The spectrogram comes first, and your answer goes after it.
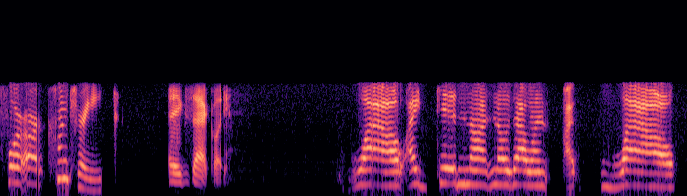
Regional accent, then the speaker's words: South Carolina, United States; I grew up in South Carolina. I I was not born in South Carolina

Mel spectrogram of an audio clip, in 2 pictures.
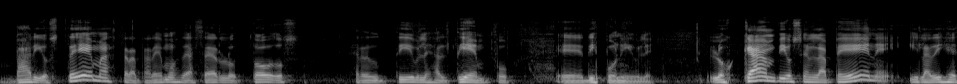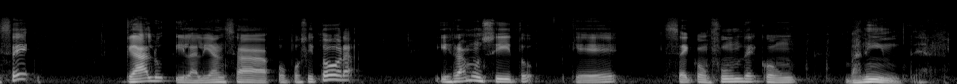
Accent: Dominican Republic

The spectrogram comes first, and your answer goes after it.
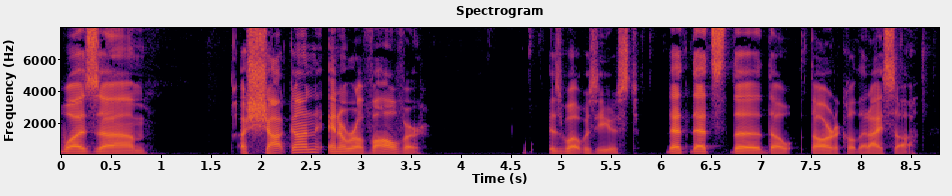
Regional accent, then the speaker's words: Massachusetts, United States; now in Florida, United States; I grew up in Massachusetts

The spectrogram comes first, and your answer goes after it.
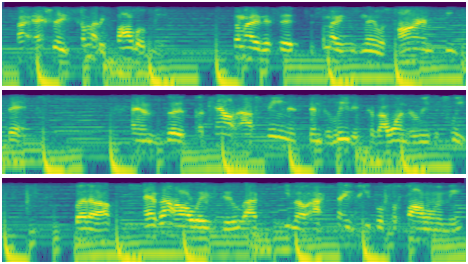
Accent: Mississippi, United States; moved away; also born or lived in Montgomery, Alabama; I'm from Mississippi

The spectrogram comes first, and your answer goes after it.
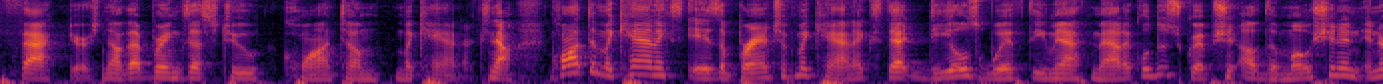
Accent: Chicago, Illinois, United States; I grew up in Chicago, not the south side of Chicago, but in the south suburbs

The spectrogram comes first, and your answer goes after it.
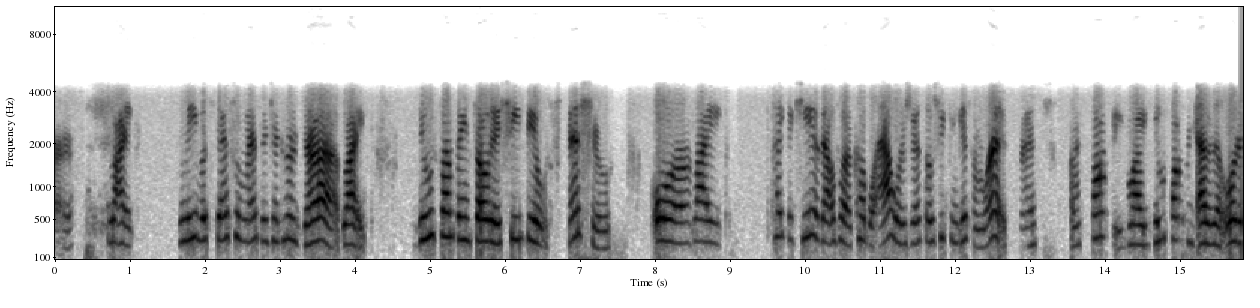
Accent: Midwest, United States; I'm from the Midwest

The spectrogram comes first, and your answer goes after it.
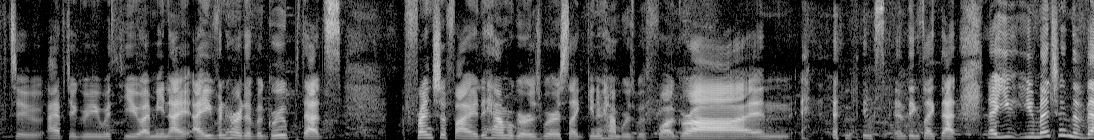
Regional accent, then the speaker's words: United States; now in Paris, France; as an American

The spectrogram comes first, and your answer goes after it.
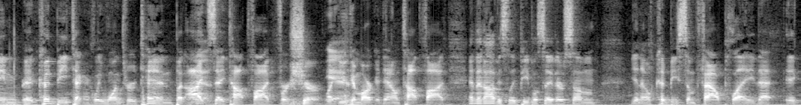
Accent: Philadelphia, Pennsylvania, United States; I'm from Philadelphia

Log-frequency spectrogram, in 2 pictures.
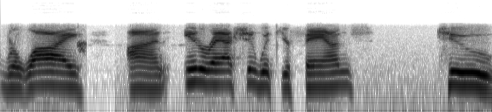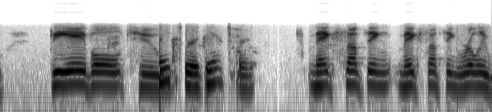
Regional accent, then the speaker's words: Canada; we're from Canada.

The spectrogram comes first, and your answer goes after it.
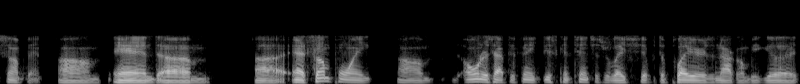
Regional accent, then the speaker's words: Ann Arbor, Michigan, United States; I grew up in Michigan, Ann Arbor

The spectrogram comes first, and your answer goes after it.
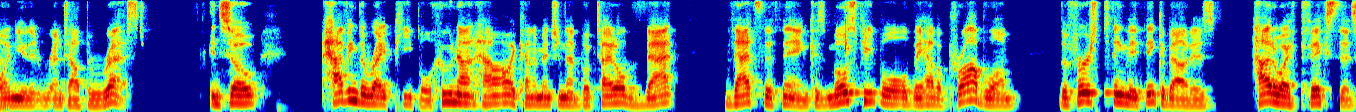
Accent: Houston, Texas, United States; now in Denver, United States; I'm from Houston

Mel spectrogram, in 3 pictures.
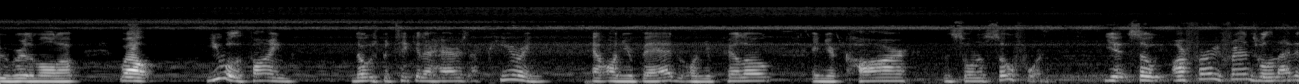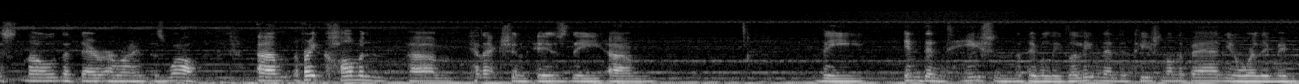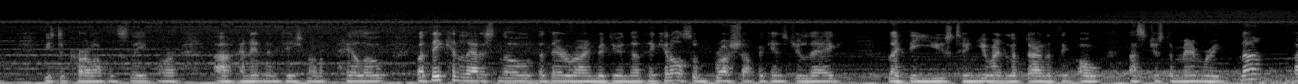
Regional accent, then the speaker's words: Ireland; now in United Kingdom; I'm Irish. I'm not Scottish

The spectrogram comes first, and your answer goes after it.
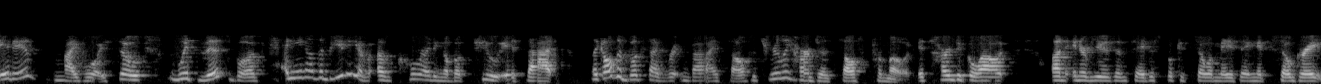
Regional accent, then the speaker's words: New York City, New York, United States; now in Austin, United States; I'm from New York uh, born, you know, in the city. I lived there again in my 20s. Now I live in Austin

